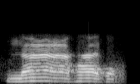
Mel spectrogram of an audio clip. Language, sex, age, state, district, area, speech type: Gujarati, male, 30-45, Gujarat, Morbi, rural, conversation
